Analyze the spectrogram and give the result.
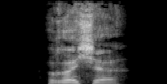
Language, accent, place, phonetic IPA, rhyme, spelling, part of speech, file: German, Germany, Berlin, [ˈʁœçə], -œçə, röche, verb, De-röche.ogg
- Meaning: first/third-person singular subjunctive II of riechen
